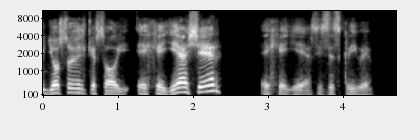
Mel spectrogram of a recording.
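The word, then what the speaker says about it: אֶהְיֶה: Ejeye asher ejeye en hebreo.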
